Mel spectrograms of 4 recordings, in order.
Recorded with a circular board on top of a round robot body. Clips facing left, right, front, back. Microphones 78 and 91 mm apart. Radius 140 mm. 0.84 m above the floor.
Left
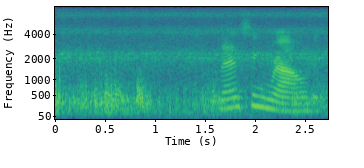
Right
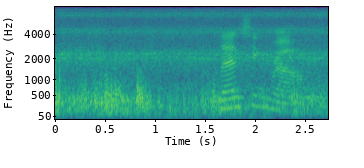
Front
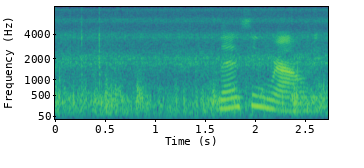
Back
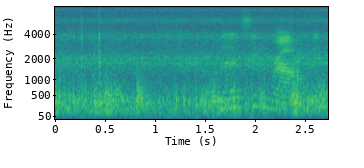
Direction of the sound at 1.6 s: Straight ahead.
